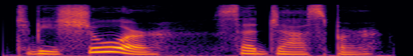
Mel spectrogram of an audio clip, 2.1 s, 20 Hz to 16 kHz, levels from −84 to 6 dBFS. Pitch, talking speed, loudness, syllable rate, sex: 180 Hz, 145 wpm, -17 LUFS, 3.7 syllables/s, female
